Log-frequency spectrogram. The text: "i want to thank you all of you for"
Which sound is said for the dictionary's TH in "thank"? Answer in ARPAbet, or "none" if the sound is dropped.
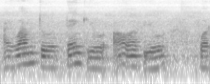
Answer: T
